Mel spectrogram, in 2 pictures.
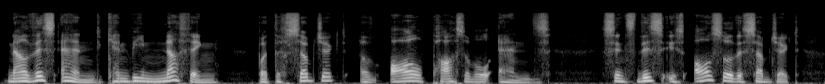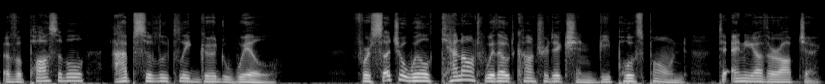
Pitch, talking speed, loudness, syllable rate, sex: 130 Hz, 140 wpm, -21 LUFS, 4.5 syllables/s, male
